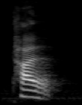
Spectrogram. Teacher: Your tongue touches the top of your mouth briefly.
